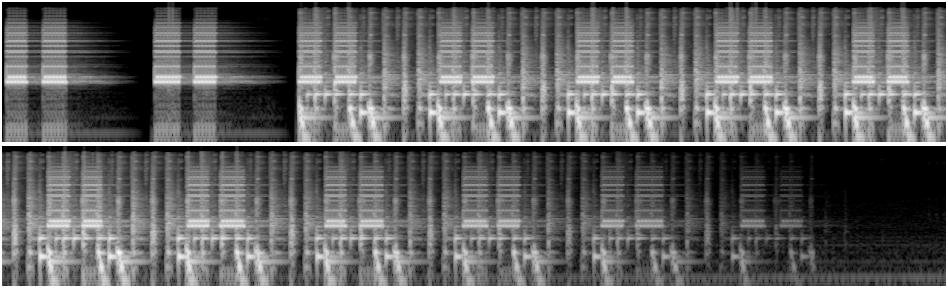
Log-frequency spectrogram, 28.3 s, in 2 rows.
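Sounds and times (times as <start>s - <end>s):
phone ringing: 0.1s - 1.7s, 2.3s - 3.9s, 4.5s - 5.7s, 6.4s - 7.8s, 8.5s - 10.0s, 10.6s - 11.9s, 12.7s - 14.0s, 14.8s - 16.2s, 16.9s - 18.2s, 18.9s - 20.3s, 20.9s - 22.4s, 23.0s - 24.5s, 25.2s - 26.5s.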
